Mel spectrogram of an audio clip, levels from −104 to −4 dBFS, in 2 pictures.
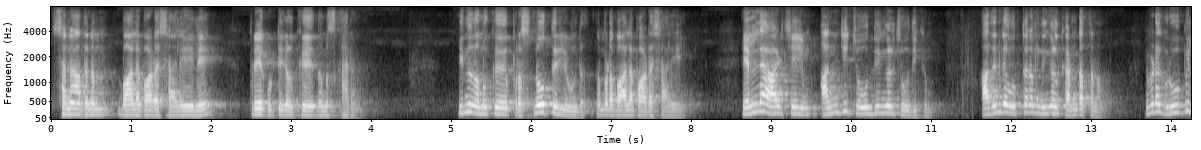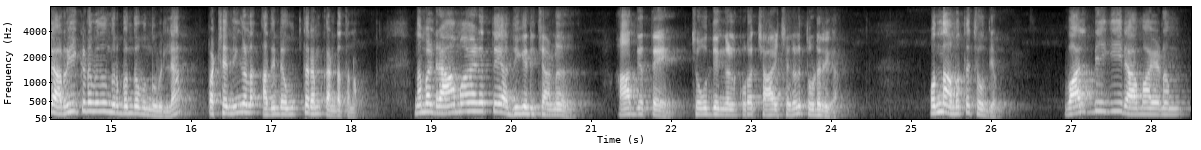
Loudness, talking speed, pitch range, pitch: -21 LUFS, 80 wpm, 135-185 Hz, 155 Hz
